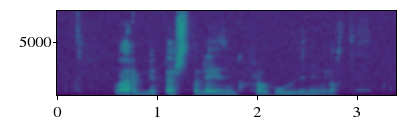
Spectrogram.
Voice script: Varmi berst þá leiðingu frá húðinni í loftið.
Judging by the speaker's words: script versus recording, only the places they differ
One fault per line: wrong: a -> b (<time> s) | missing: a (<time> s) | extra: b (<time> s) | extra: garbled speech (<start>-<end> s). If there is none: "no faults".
no faults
